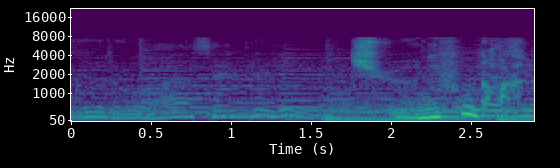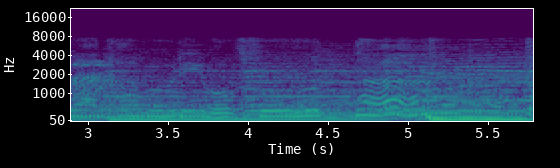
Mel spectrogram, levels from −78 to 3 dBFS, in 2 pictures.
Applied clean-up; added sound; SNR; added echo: none; none; none; none.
